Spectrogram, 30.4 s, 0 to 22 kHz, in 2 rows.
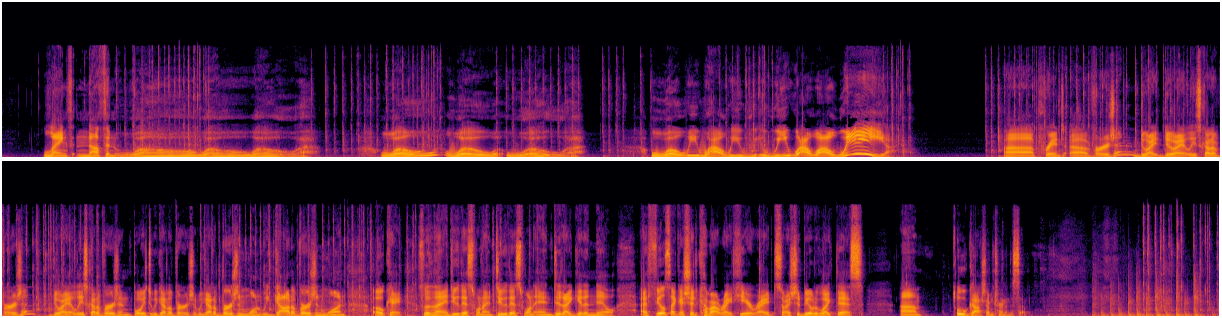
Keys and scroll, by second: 1.4 ctrl+a, 1.6-9.8 typing, 1.8 ctrl+c, 1.9 ctrl+c, 4.7 ctrl+c, 8.9 ctrl+c, 10.7 ctrl+c, 10.7 Return, 11.0-16.0 typing, 11.1 Return, 16.0 ctrl+c, 16.2 Up, 17.6 ctrl+a, 17.8-21.8 typing, 18.0 ctrl+c, 18.2 ctrl+c, 21.2 ctrl+c, 23.1 typing, 24.5 typing, 29.5-30.4 typing.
